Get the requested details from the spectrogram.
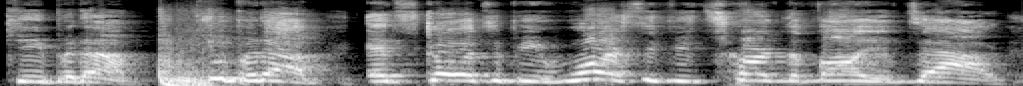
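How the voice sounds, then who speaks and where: Man doing a shrill, furious scolder. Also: normal speed, vocal fry, music in the background. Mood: angry scolding. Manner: yelling threats, swearing. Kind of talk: amateur online drama.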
